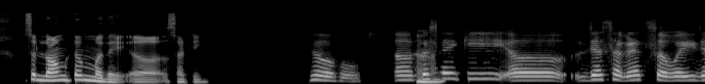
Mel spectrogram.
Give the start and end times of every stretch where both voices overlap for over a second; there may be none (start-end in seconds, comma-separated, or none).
none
